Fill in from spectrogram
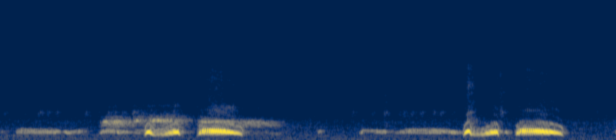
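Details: Spotted dove song played to provoke wild-caught doves and train decoys: soft low purring notes lead into a hooked double note and a loud drawn-out arched coo, the whole phrase repeated twice.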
